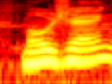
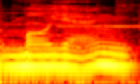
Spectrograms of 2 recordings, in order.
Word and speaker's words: Mojang: Mojang or Moyang, whichever way you pronounce it, revealed they were officially in talks with Warner Brothers to make a Minecraft movie.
